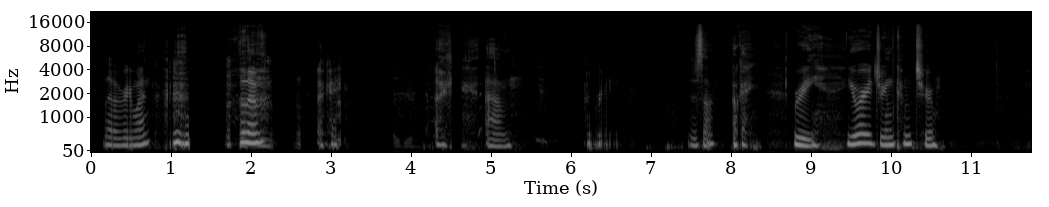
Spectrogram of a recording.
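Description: A young woman speaks softly with emotion into a microphone.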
